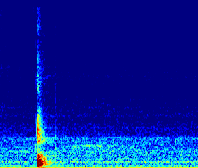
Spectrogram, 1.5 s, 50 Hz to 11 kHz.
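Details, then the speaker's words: PS4 with a dodgy HDMI port: two sharp pops over a faint low hum while picture flickers and drops; pushing on the port restores picture, so an HDMI connection fault, not a retimer. "He has got a dodgy HDMI port. If I push down on it, I get picture. Yeah, it's not a ret timer. It's HDMI"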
